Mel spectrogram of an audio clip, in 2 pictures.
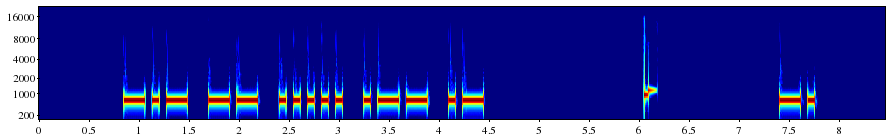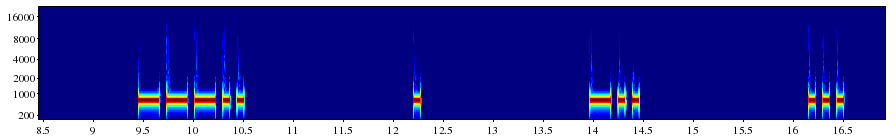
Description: Morse code, heard as a keyed tone, about 17 wpm, spaced as for 7 wpm, 700 Hz. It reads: KM5WA N8EDS
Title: USA Call Signs - 5 Characters - 8x Character Spacing - 17wpm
